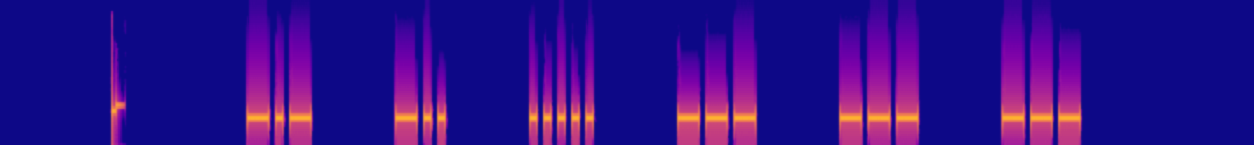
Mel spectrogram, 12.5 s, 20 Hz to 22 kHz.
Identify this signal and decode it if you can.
Morse code, heard as a keyed tone, about 17 wpm, spaced as for 8 wpm, 700 Hz. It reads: KD5OOO
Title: USA Call Signs - 6 Characters - 4x Character Spacing - 17wpm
